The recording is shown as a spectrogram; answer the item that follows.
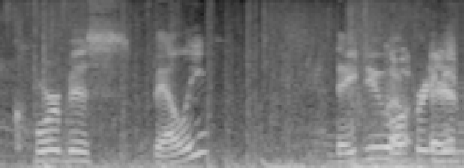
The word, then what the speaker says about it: Corvus Belli: It's done by a Spanish company, which I'm gonna now butcher the Spanish company's name, Corvus Belli. They do a pretty good one. Corvus Belli, you got it pretty on.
